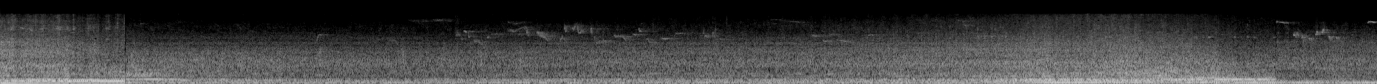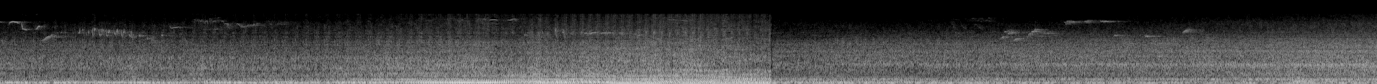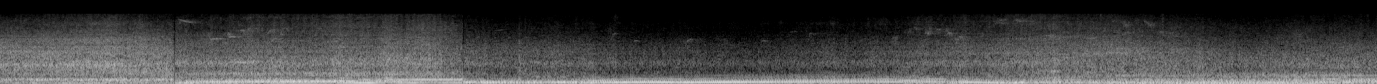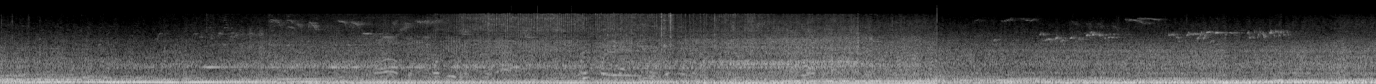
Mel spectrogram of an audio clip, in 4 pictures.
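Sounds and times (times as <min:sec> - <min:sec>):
classic vehicle engines running: 0:07.2 - 0:21.5, 0:29.2 - 0:55.0
bird chirps: 0:42.9 - 0:47.3.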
